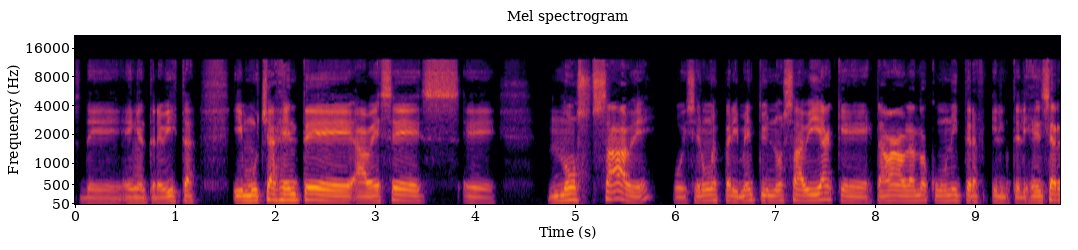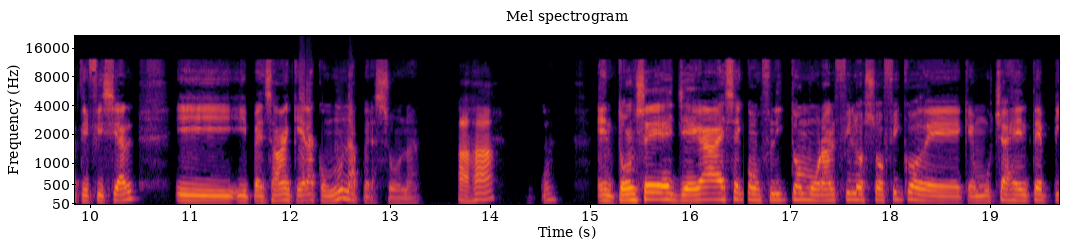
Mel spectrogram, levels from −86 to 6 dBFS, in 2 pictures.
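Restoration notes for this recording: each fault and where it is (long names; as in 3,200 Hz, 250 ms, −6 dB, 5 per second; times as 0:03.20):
0:12.08–0:12.64: clipping −19.5 dBFS
0:16.53–0:16.58: drop-out 47 ms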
